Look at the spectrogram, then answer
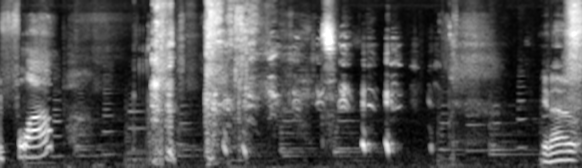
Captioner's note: stifled laughter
